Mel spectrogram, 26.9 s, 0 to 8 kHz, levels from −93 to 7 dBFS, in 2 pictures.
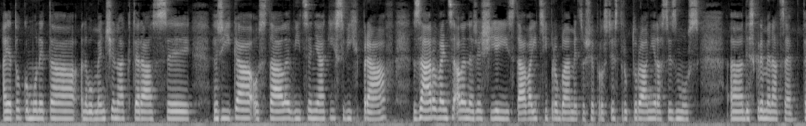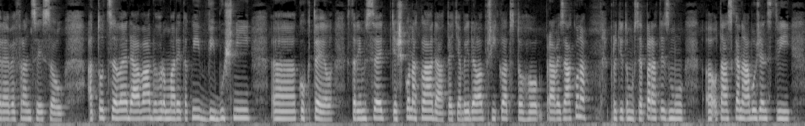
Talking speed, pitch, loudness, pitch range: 125 wpm, 180 Hz, -22 LUFS, 175-190 Hz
